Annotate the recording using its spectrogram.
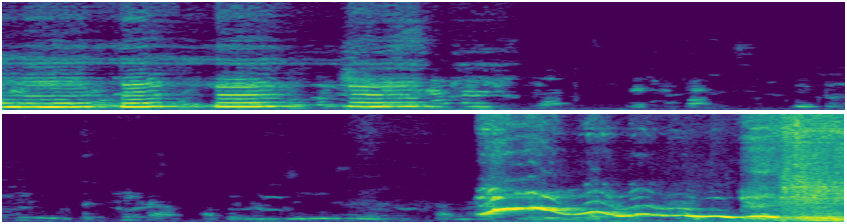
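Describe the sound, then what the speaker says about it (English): A dog whimpers and yelps in high wavering cries, loud and close, with a rising-and-falling whine near the end; a person talks at the start and the dog's sounds carry on under and after. "Did you hear the dog though?"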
